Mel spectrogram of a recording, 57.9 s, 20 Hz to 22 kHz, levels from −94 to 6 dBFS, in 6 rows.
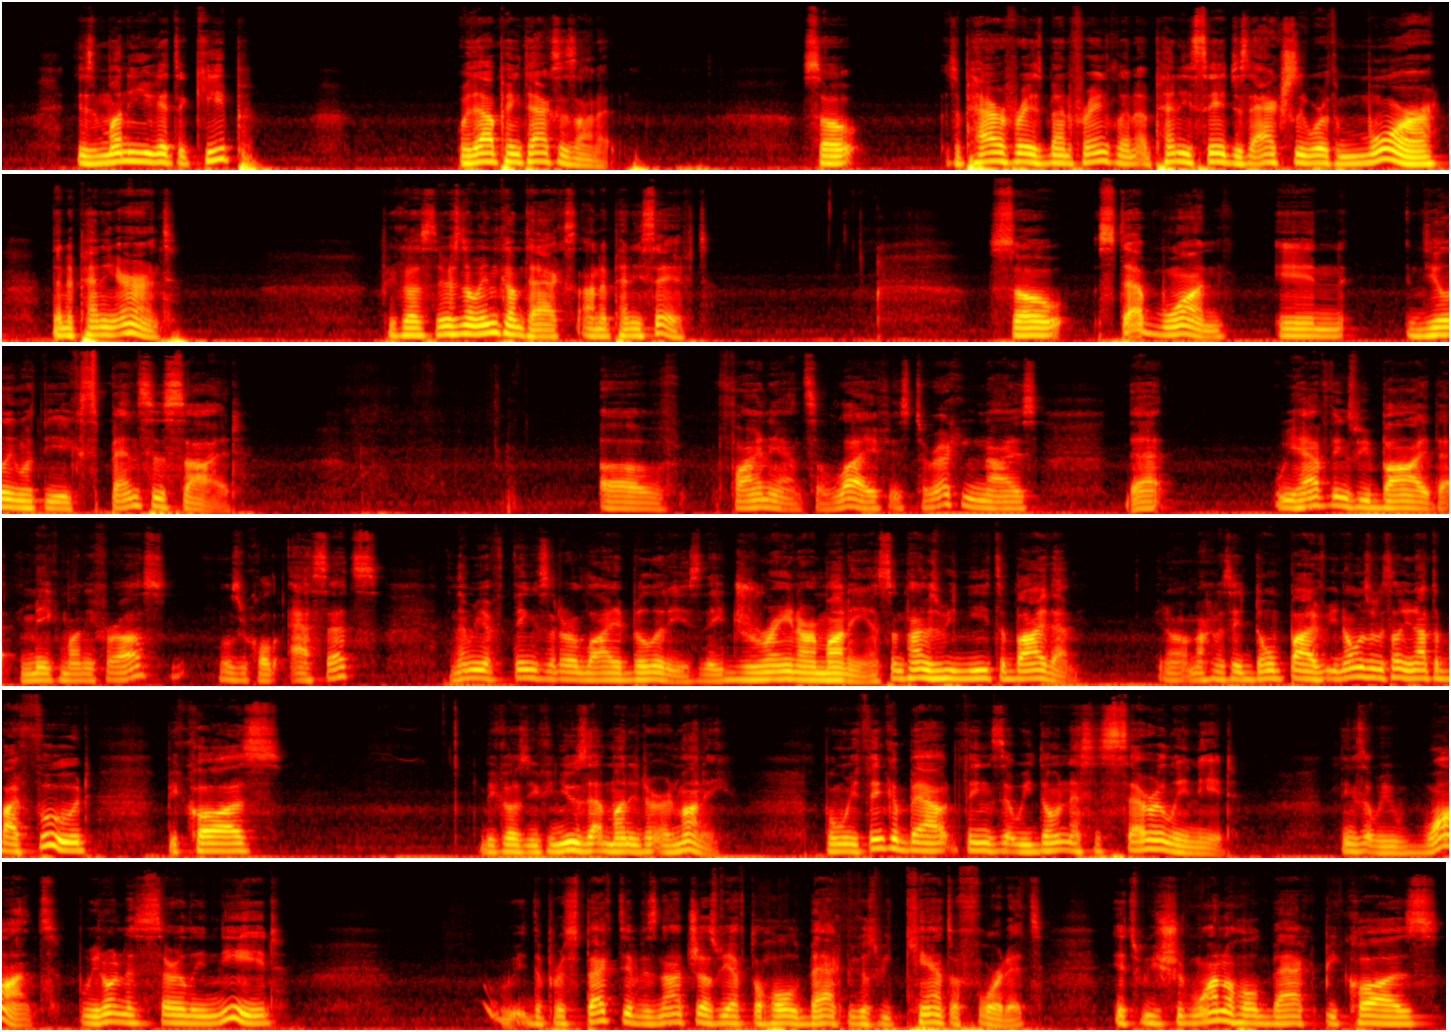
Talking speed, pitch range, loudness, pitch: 165 wpm, 125-150 Hz, -25 LUFS, 135 Hz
